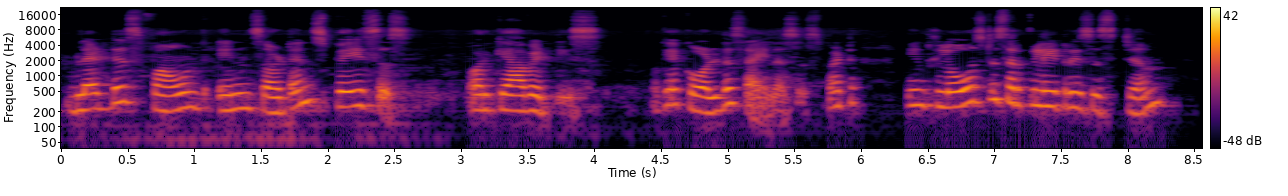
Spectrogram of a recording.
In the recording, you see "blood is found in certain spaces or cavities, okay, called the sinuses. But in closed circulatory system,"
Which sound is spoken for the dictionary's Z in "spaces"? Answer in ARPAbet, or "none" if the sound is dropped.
S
